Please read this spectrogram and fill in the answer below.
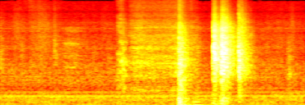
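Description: Household objects being handled and set down: a sharp knock a little past halfway, then a short clatter just after, over a steady low hum.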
